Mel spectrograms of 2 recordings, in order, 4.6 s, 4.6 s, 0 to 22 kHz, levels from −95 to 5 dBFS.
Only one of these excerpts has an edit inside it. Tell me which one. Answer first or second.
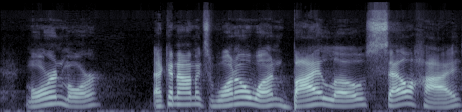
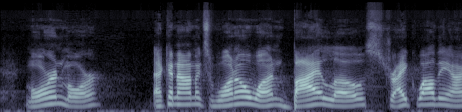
second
